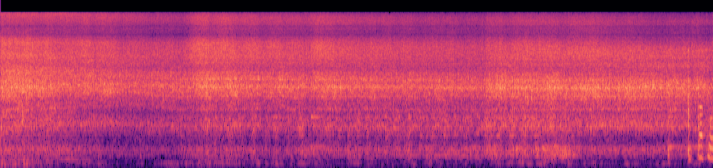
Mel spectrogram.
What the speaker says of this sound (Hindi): अब मैं इसमें थोड़ा सा पहले पानी डालूँ।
